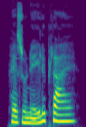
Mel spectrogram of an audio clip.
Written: personalepleje

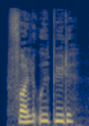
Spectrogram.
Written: foldudbytte

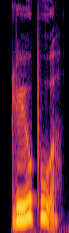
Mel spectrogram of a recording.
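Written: LØVEBURE

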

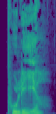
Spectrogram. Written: poleret

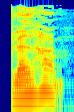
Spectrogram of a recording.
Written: bladhang

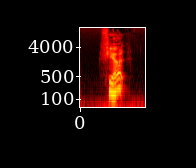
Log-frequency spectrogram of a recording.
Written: fjols

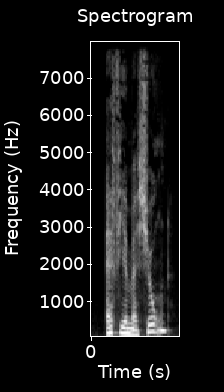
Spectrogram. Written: affirmation

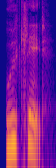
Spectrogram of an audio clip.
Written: udklædt

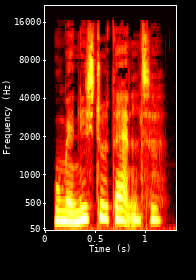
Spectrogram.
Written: humanistuddannelse

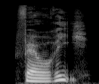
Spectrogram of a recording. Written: færgeri

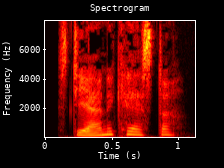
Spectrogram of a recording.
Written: stjernekaster

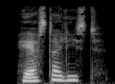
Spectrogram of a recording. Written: hairstylist

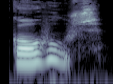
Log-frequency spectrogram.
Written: gårdhus

